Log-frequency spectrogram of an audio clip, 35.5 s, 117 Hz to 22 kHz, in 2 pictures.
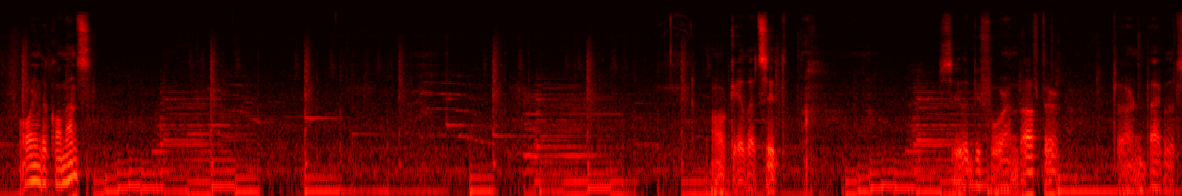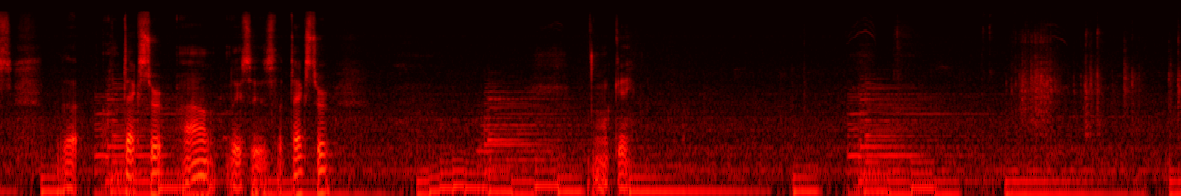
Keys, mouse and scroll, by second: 16.4 click, 17.1 click.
